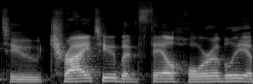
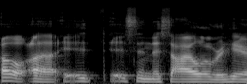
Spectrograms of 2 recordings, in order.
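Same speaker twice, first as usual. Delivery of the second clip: mock nervous stuttering, stammering. Retelling how a store stocker answered a random question, imitating nervous stuttering. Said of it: "He was nervous and stuttering".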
